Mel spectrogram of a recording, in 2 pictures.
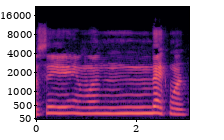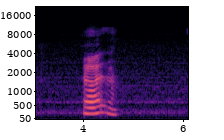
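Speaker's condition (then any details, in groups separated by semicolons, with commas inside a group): Cerebral palsy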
